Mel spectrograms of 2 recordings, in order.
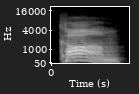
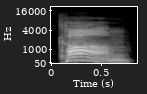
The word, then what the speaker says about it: calm: الكلمة دي بتنطق calm. خلي بالك ال L silent مش منطوقة. بص على نطق الكلمة برموز الأصوات مش هتلاقي فيها L.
